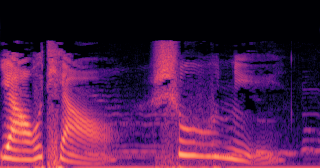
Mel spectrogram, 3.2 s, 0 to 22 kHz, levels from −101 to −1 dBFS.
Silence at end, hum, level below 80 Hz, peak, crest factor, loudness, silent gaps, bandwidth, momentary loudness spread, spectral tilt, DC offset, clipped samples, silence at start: 0 s; none; -48 dBFS; -6 dBFS; 20 dB; -26 LUFS; none; 8.4 kHz; 19 LU; -4 dB/octave; 0.8%; under 0.1%; 0 s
